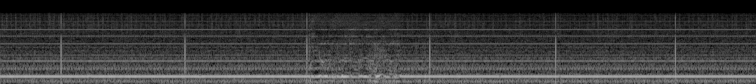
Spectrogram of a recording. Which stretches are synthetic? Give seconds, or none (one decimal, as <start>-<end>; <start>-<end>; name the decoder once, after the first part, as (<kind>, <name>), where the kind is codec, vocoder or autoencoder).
3.1-4.0 (codec, SNAC)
